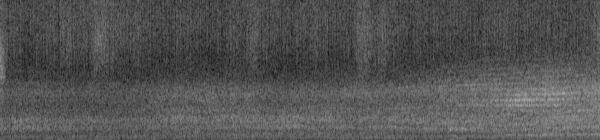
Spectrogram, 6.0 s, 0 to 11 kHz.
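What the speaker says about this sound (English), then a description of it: "777 out of here. Let's listen to the G90s." A Boeing 777 with GE90 engines departs from LAX, its broad jet roar steady and rising slightly toward the end, with a faint high whine climbing over the rumble, alone without voices.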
